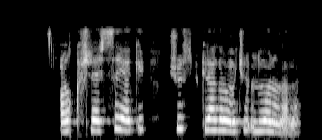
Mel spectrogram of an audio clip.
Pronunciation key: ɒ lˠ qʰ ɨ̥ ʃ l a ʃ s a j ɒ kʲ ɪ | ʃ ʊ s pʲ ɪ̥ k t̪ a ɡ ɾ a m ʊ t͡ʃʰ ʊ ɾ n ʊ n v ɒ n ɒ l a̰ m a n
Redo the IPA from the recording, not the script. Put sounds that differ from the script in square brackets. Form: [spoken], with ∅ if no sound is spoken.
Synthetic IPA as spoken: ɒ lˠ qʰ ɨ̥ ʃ l a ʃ s a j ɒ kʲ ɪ | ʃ ʊ s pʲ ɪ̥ k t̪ a ɡ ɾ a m ʊ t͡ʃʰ ʊ [∅] n ʊ n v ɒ n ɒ l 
